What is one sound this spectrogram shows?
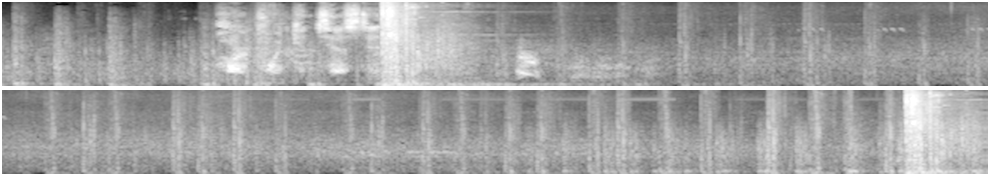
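Footsteps patter quickly on dirt.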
